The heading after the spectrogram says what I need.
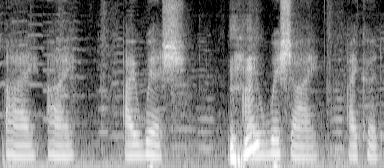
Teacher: So I is lower in vocal energy, lower in pitch.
